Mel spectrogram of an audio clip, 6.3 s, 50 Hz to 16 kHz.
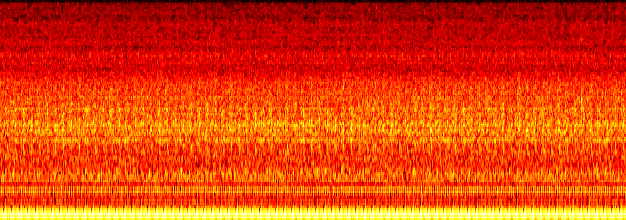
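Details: EJ257 at idle: a sharp, regular knock about three per second rides over the steady idle, present for about 17k miles since purchase; owner suspects rod knock, a spun bearing or valve lash. Source unconfirmed.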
